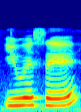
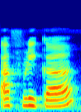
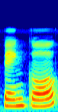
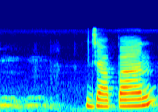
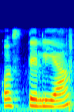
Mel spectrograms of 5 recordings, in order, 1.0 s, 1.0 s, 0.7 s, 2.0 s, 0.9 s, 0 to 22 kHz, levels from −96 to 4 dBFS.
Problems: continuous background conversations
